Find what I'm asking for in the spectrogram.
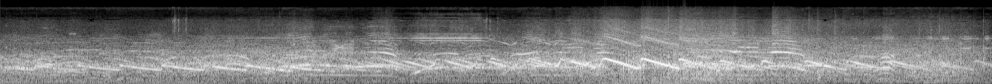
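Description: An ambulance siren wails in rapid, repeated up-and-down sweeps, loud and continuous, as the vehicle carries donated organs along a national highway cleared for it, bound for Gannavaram.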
